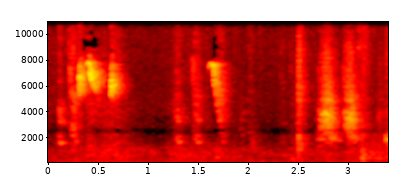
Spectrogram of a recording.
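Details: Four hand-raised young blackbirds, kept until release, give quick shrill squeaks in two short bursts, separated by a near-silent pause of about one second.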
